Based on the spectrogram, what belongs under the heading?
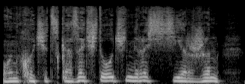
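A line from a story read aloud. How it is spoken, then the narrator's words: Openly hostile whisper. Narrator (Russian): прошептала Фрида, не пытаясь скрыть враждебности в голосе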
